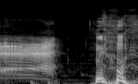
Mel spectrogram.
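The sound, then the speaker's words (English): A person imitates a baby deer's yell: a strained, nasal bleat held for about half a second, a brief pause, then a rougher, choppier second burst, both loud and alone. “I didn't know deer could do that, but they kind of yell, and it sounds like a noise you would make if you stuck your tongue out and just went, "Hey, I'll do it."”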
